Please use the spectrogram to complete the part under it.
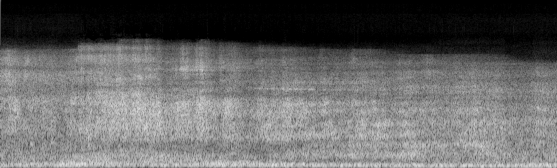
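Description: A Hong Kong Airlines jet, a nine-year-old heavy aircraft, departs Sydney Airport, its engines a loud, steady, broadband roar that holds throughout without a break.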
